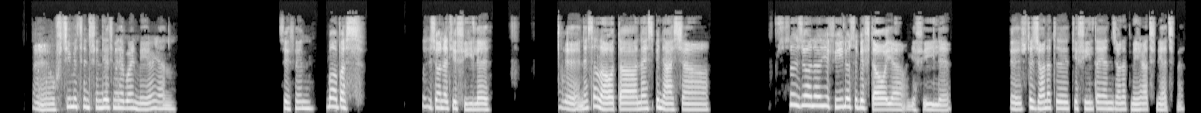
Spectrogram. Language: Gheg Albanian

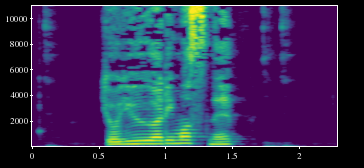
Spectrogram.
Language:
Japanese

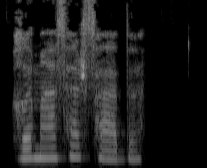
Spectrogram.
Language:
Adyghe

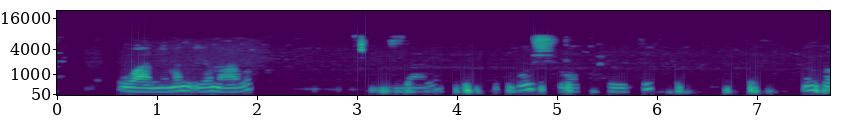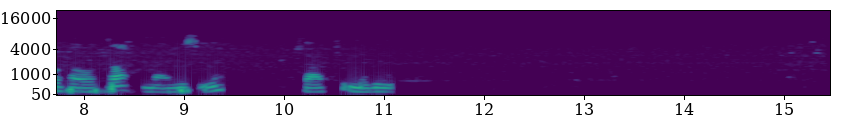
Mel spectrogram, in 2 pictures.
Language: Somali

